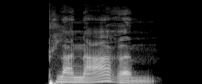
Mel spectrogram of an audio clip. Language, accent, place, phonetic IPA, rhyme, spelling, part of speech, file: German, Germany, Berlin, [plaˈnaːʁəm], -aːʁəm, planarem, adjective, De-planarem.ogg
- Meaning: strong dative masculine/neuter singular of planar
